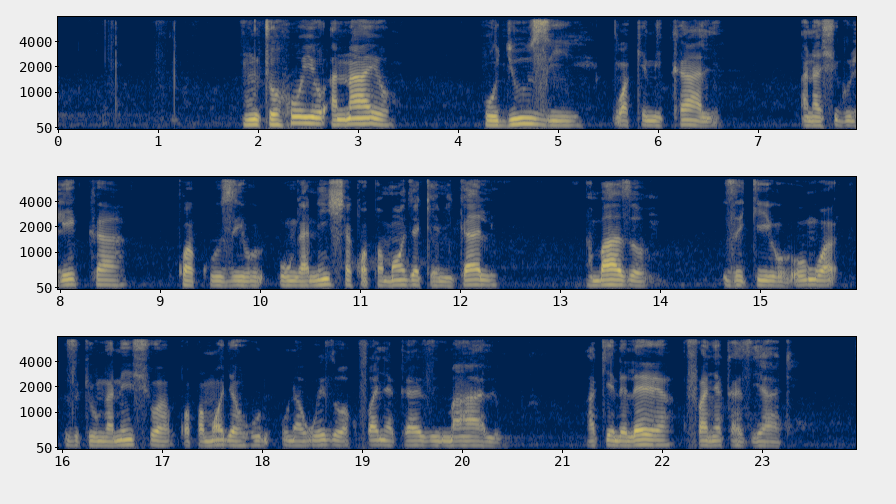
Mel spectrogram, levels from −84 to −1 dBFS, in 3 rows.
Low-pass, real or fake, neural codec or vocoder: 7.2 kHz; fake; vocoder, 22.05 kHz, 80 mel bands, Vocos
